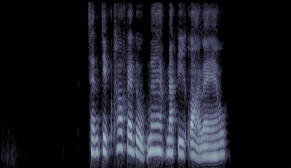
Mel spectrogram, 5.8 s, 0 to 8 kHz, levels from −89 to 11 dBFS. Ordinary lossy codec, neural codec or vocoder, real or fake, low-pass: none; codec, 16 kHz, 0.5 kbps, FunCodec, trained on LibriTTS, 25 frames a second; fake; none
